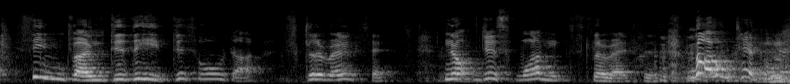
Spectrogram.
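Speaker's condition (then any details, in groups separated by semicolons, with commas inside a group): Athetoid cerebral palsy; with myotonia and ataxia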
